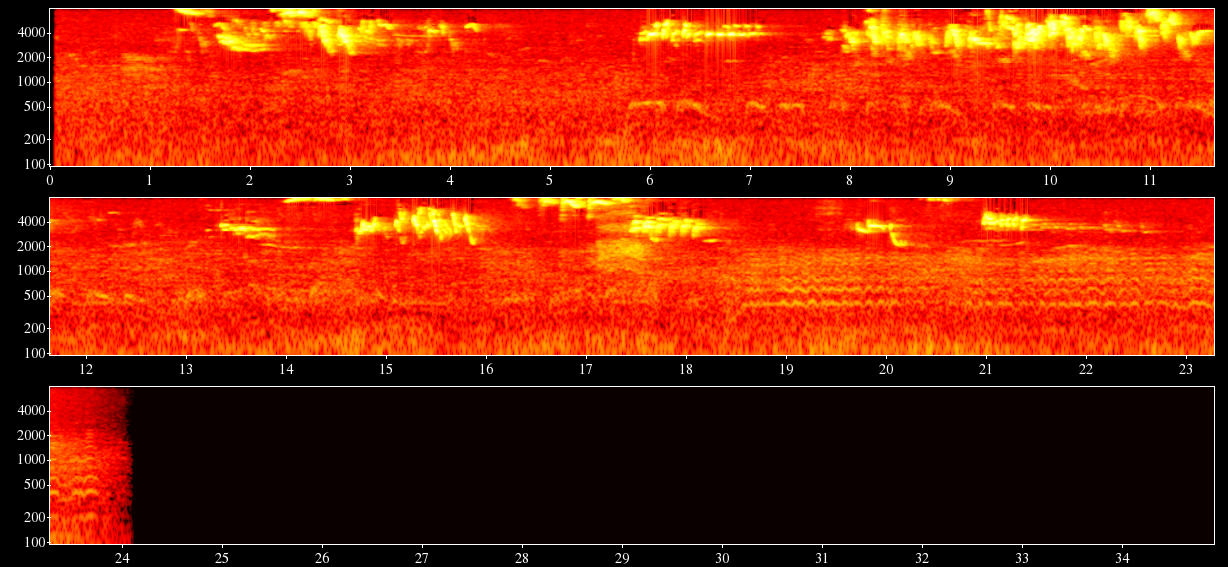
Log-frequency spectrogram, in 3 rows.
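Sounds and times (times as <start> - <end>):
songbirds singing: 0.1 - 23.8.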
